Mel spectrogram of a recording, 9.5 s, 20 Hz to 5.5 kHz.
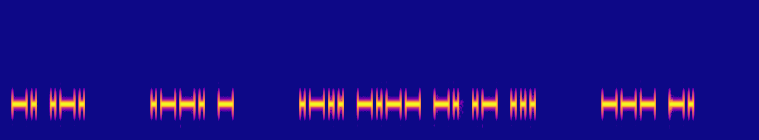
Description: Morse code, heard as a keyed tone, about 20 wpm, 700 Hz. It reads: NR PT LYNAS ON
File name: 20WPM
